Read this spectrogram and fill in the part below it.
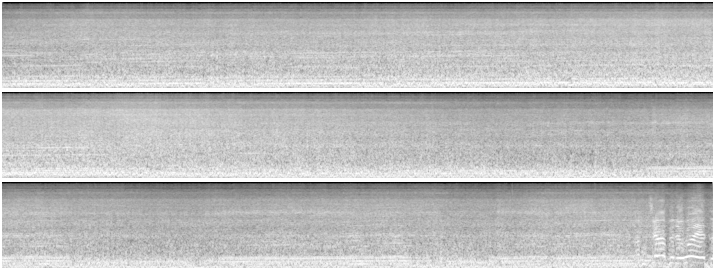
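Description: Motorcycle engine revving loudly through a ride on the Isle of Man, with harmonic tones rising and falling as the throttle is jabbed repeatedly, steady and close throughout over wind roar.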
